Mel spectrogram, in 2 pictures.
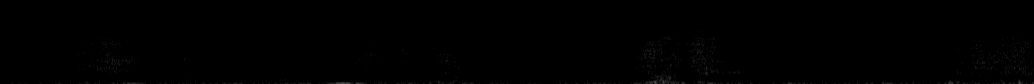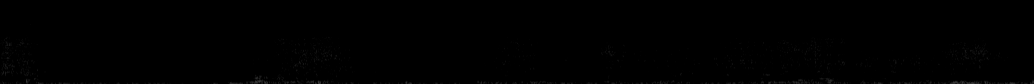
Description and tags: Cloth scraping 1
Cloth for foley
